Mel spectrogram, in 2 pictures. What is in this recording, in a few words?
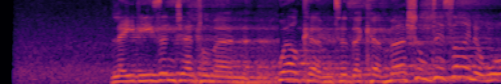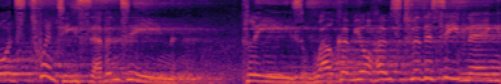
voice of god live announcing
